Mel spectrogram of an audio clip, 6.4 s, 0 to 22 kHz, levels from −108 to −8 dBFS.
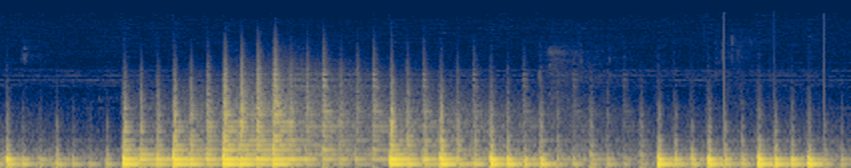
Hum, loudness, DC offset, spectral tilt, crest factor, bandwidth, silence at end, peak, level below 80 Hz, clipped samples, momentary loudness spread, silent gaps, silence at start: none; -20 LUFS; under 0.1%; -11 dB/octave; 16 dB; 4.2 kHz; 0 s; -4 dBFS; -38 dBFS; under 0.1%; 17 LU; none; 0 s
